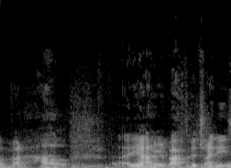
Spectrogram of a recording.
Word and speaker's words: Van Gaal: I've been watching too much matches of the day and hearing Louis van Gaal. That annoys me. There's a G in it.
